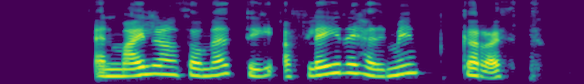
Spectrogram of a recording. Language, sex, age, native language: Icelandic, female, 30-39, Icelandic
